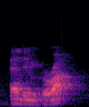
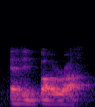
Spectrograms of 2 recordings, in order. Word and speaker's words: Edinburgh: very beautiful city edinburgh there are different pronunciations some people say edinburgh and other people prefer edinburgh so my pronunciation is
